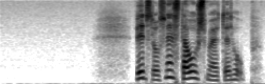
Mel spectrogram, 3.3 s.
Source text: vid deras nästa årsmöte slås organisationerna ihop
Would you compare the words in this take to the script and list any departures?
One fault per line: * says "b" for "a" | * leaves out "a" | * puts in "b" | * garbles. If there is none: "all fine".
* says "slås" for "deras"
* leaves out "slås organisationerna"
